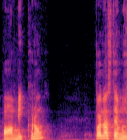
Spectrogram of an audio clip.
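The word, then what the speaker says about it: όμικρον: pronunciar o também a briga que alguns vão pronunciar o tá Mas é o ómicron depois nós temos o pi tá tá o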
